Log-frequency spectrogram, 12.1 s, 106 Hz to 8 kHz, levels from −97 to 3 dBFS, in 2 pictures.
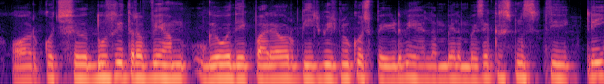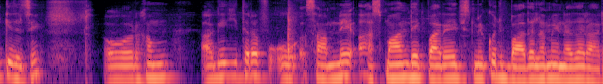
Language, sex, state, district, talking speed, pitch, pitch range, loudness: Hindi, male, Chhattisgarh, Balrampur, 240 wpm, 145 Hz, 140-150 Hz, -25 LUFS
